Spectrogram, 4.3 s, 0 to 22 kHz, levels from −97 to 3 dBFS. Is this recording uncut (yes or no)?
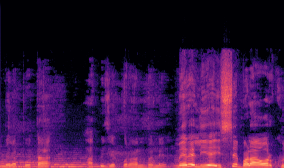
no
